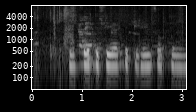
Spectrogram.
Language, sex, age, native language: Icelandic, male, 12, Icelandic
